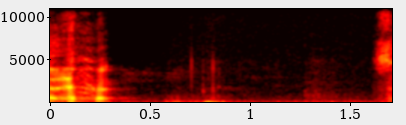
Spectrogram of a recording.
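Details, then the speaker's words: An imitated cough in three paroxysms, demonstrated as an example cough sound; paroxysmal cough. "cough in three peroxisms and that's the cuff of Cupra Metallica where you have cough in three peroxisms"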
